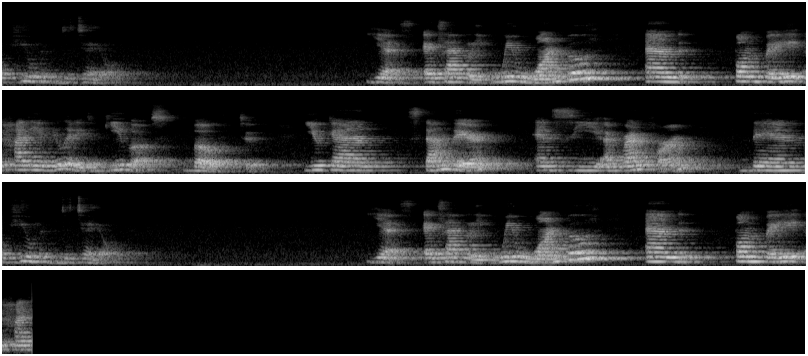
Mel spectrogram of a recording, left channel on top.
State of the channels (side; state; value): right; drops out; at 8.3 s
